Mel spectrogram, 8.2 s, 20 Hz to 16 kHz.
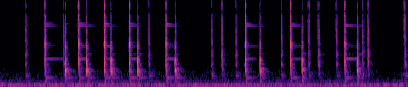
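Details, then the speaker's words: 1990 Ford F-250 7.3 IDI diesel, not started in 3 years, cold February morning, fuel shutoff solenoid being checked: key in run, engine off, sharp dry uneven clicks two or three a second, no cranking. "Interesting, when you turn this on, it clicks my..."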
